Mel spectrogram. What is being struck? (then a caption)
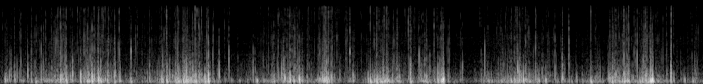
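Plastic cling film over a microphone head. Fingertips of both hands rub, crinkle and scratch clear plastic cling film wrapped over a microphone's mesh head. The result is a dense, muffled crackling and rustling, concentrated in the low and low-mid range with little high end. It swells and fades in repeated waves of rubbing.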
